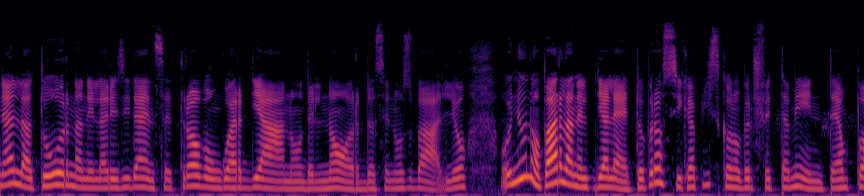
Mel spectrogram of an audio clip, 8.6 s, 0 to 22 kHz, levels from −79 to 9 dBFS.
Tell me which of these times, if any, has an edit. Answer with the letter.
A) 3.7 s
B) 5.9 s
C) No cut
B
